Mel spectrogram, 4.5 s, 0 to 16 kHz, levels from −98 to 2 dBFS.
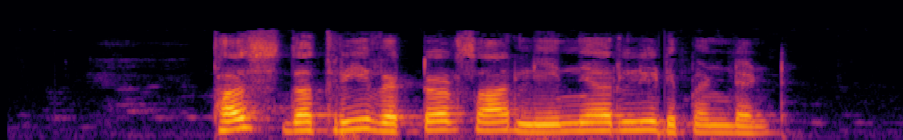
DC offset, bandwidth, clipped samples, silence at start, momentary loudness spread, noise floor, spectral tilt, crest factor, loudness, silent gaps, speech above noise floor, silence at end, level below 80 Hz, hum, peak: under 0.1%; 7.6 kHz; under 0.1%; 1.05 s; 8 LU; -71 dBFS; -7 dB/octave; 18 dB; -21 LUFS; none; 51 dB; 0.65 s; -60 dBFS; none; -4 dBFS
